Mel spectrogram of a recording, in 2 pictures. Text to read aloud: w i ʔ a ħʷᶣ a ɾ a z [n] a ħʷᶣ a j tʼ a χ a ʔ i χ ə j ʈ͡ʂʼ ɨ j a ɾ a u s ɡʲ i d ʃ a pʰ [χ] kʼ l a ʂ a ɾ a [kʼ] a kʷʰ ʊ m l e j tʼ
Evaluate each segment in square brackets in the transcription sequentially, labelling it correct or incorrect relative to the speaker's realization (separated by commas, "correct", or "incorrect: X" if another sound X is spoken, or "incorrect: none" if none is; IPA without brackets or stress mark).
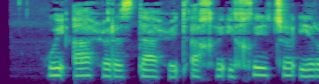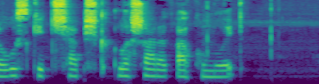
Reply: incorrect: d, incorrect: ʃ, correct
